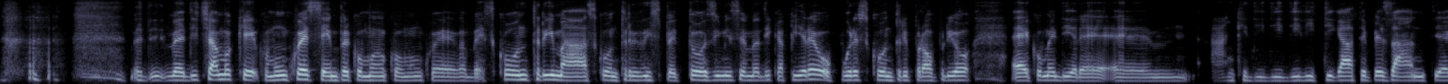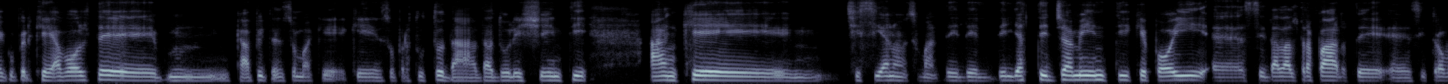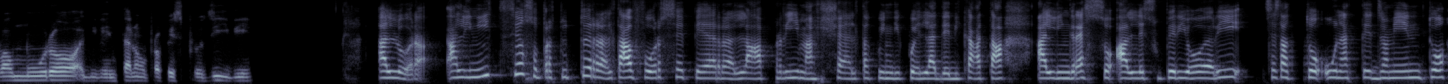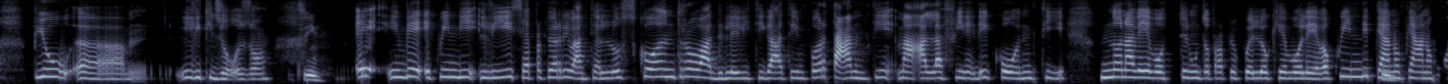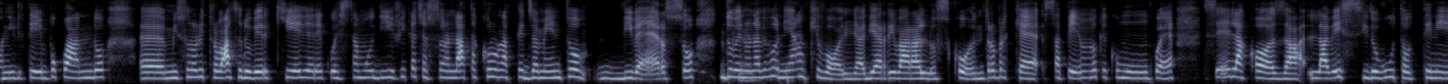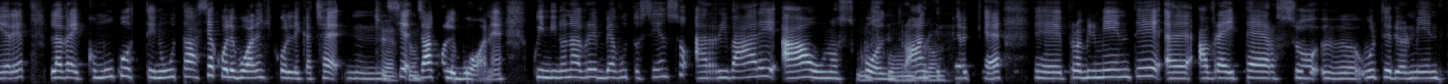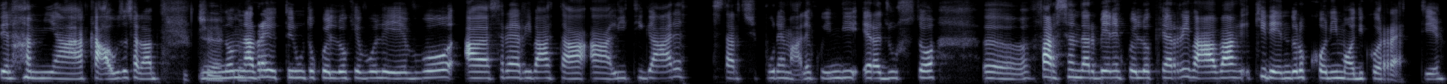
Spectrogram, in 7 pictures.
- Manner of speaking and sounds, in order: chuckle; other background noise; "cioè" said as "ceh"; "cioè" said as "ceh"; "probabilmente" said as "proabilmente"; laughing while speaking: "mia"
- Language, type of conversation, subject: Italian, podcast, Quando hai detto “no” per la prima volta, com’è andata?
